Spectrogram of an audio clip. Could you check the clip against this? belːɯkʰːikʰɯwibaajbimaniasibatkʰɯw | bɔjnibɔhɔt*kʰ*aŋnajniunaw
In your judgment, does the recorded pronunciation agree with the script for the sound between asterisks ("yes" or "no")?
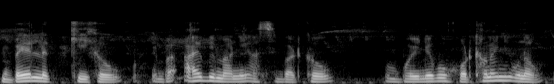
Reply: yes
